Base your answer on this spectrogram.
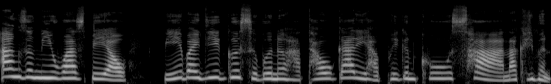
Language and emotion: Bodo, surprised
